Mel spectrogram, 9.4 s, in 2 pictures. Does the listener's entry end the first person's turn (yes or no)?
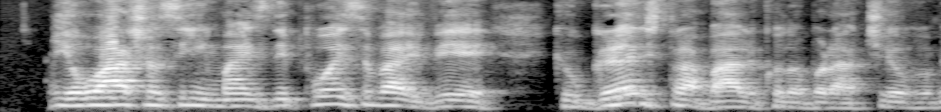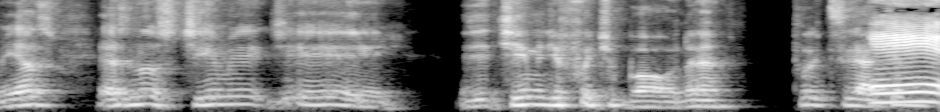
no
